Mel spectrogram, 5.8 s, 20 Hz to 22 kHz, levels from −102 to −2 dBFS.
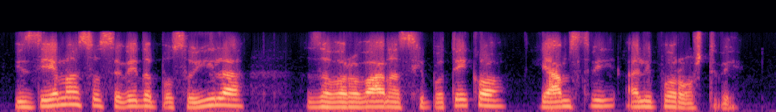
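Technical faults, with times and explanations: Throughout, Bluetooth LC3 compression, likely: the encoder seems starved of bits, pointing to a rate near 16 kbps, so it discards much of the upper spectrum and patches gaps with noise, leaving the speech heavily damaged, breathy and grainy, with nothing above 7.8 kHz.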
